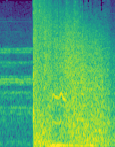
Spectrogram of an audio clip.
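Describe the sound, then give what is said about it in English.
A single gunshot from a handgun in a tense confrontation cuts into near quiet with a sudden loud blast, followed by a dense, noisy rumble that carries on to the end without fading much. “when he hears the shot”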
